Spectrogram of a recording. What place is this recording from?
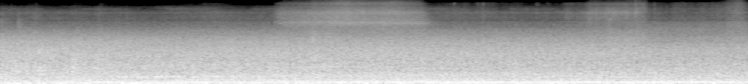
subway train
